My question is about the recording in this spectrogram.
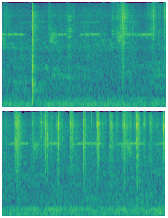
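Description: A single sharp knock of a cleaver on a wooden chopping board about half a second in, then from about three and a half seconds a run of quick scraping strokes, a few a second, as a knife scrapes the scales off a whole fish on the board.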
